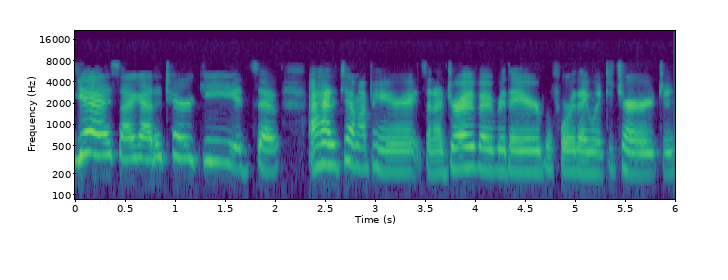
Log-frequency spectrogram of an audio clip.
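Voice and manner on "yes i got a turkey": mock crying, very slow, high-pitched, weepy, drawn out. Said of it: "And I'm still crying".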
